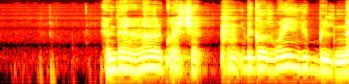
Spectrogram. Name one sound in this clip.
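A man speaks calmly through loudspeakers in a large room, as if on an online call.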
